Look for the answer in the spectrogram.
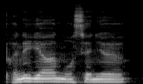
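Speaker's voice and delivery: frowning, firm warning; stern warning. A narrator's reading. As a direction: caution him gravely. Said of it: "en fronçant le sourcil". (avertissement sévère)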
